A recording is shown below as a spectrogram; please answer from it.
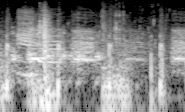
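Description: Minecraft chickens cluck in short, faint bursts, a few choppy clucks spaced irregularly and soft in the mix, with talk nearby.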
